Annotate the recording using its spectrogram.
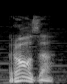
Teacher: el sonido fricativo alveolar sonoro de la S en rosa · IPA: /z/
